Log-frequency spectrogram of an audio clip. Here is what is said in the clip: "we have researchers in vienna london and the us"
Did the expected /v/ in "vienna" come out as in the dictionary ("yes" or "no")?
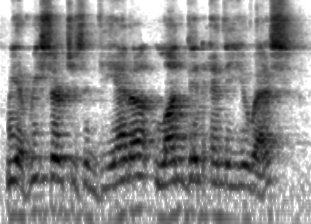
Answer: yes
